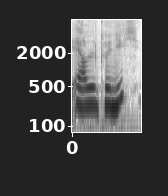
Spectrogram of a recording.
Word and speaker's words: Erlkönig: Alors, le titre, c'est Erlkönig.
